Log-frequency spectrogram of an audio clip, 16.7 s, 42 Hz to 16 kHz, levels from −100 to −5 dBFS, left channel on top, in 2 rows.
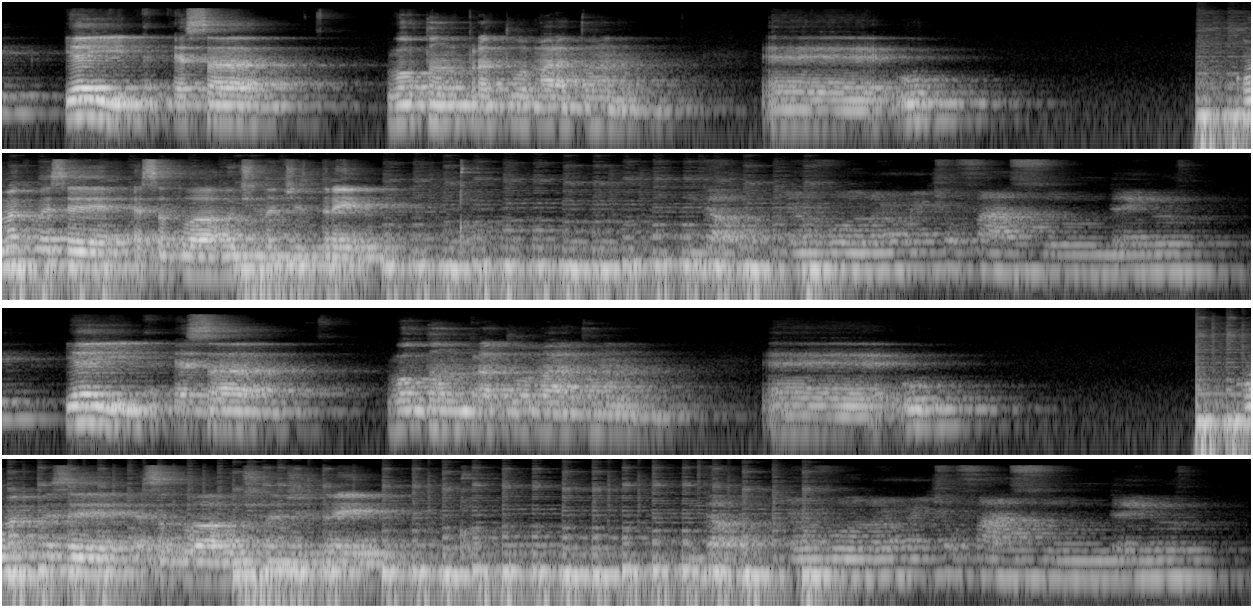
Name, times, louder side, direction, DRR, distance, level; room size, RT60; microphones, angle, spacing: voice 1, 0.4-1.7 2.6-4.2 5.1-6.2 8.3-10.8, left 2 dB, 75° left, 2 dB, 0.4 m, -29 dB
sound 1, 8.0-10.5 10.9-13.7, right 2 dB, 80° right, 0.4 m, -32 dB
voice 2, 12.9-16.2, equal, 5° right, -12 dB, 1.2 m, -40 dB
2.8 x 2.3 x 3.2 m, 1.3 s
head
